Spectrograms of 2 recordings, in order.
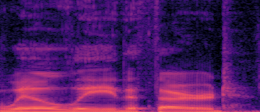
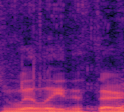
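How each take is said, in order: First: The name is said slowly with separate words. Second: The name is said fast with words run together.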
